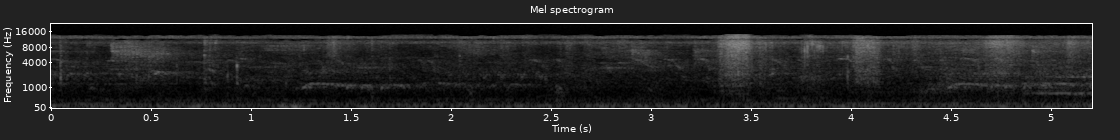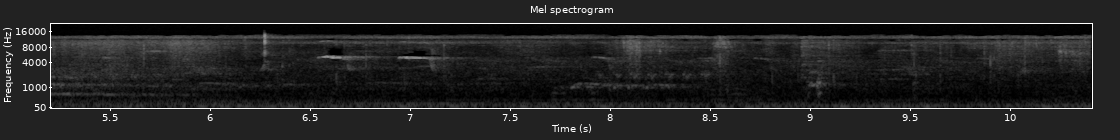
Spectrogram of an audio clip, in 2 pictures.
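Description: Short, faint bird calls repeating every three or four seconds over a steady low outdoor rumble, with a few soft clicks.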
